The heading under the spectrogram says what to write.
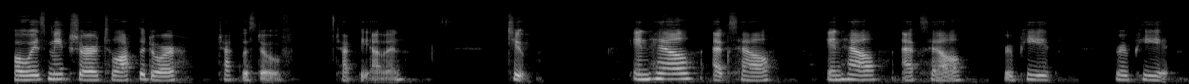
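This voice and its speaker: Speaking at a fairly slow pace with long, frequent pauses, a woman uses a fairly high, bright, sharp voice with vocal fry and fairly even intonation. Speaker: workshop participant, poet. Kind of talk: reading aloud. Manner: halting.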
